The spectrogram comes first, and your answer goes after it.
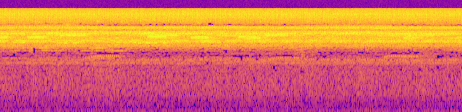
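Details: Costa Rican rainforest insects at midnight near Corcovado National Park on the Osa Peninsula keep up a thick, high-pitched drone of trills and buzzes, with pulsing bursts swelling slightly around two seconds.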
